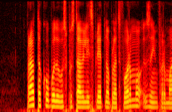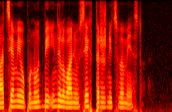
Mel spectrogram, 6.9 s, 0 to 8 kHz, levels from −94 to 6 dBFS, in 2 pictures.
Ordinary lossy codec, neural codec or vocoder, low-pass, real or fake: none; none; none; real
